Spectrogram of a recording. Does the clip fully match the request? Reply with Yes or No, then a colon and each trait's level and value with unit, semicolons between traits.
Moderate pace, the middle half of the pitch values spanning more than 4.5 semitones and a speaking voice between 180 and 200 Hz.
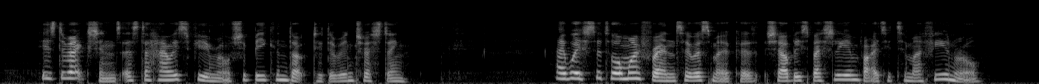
Yes: average, 160 wpm; average, 5.3 semitones; high, 190 Hz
